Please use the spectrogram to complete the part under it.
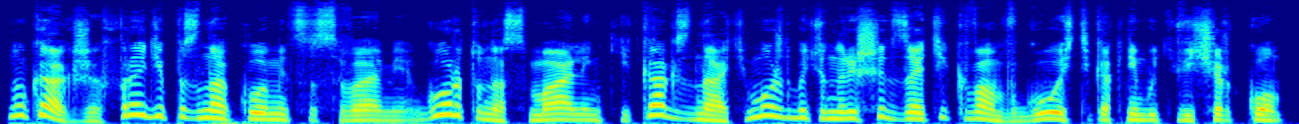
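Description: A possessed mother who coaxes in a sweet, calm voice while hinting at menace, as a male narrator puts her on. Her speech is smooth and unhurried, on a dry, close recording. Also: a little high, no room sound. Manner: sugary, calm, coaxing.

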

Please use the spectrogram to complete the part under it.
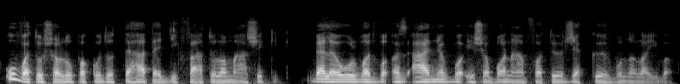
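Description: A man reading an audiobook aloud in a steady, even storytelling manner. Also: on the low side, muffled recording. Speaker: audiobook narrator.

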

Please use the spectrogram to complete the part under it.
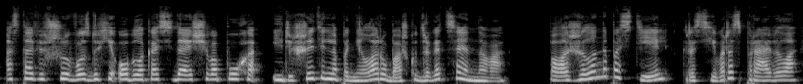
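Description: Expressive woman narrating an audiobook. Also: fairly high pitch. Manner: expressive, voices the characters. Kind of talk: first-person audiobook narration.

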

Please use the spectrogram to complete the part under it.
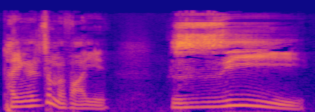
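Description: A man teaching English pronunciation on a radio lesson, explaining patiently step by step and repeating sounds slowly to demonstrate them. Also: mid-range voice, sing-song, a little mellow, no echo.

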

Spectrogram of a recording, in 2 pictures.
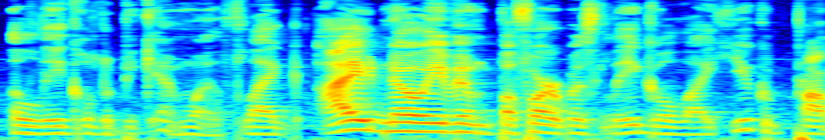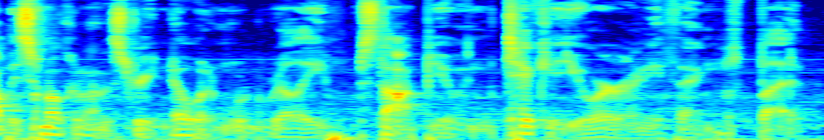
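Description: A man's voice: medium pitch, expressive, fairly quick, vocal fry, few pauses, fairly bright tone, slight background noise. Man hosting a casual podcast. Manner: informal, peppered with "like". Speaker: podcast host.

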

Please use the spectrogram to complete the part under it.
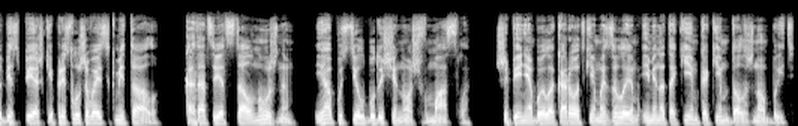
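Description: Male narrator, first-person audiobook, steady delivery, low voice, dry studio sound. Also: no echo.

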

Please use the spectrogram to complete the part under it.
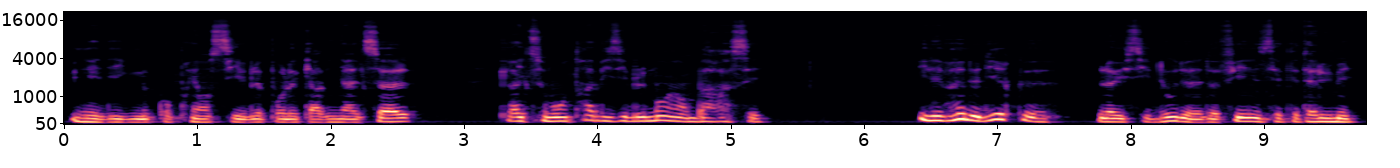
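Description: A man narrating a classic novel as an audiobook in even, measured storytelling. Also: fairly low pitch, breathy edge.

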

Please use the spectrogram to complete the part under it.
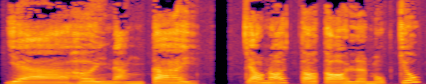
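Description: A woman voicing a hard-of-hearing elderly landlady who speaks in a slow, lamenting, folksy way. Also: medium pitch, no echo, studio quality. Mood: lamenting, gossipy.

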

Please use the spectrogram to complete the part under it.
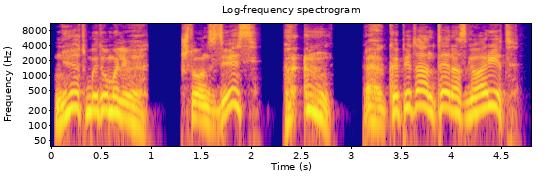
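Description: A man voicing a young male envoy who reports in a rapid patter. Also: high-pitched, big pitch swings, slightly rough, no echo, clean studio sound, pitched above the performer's own voice, full character voice. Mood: rushed.

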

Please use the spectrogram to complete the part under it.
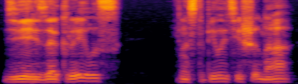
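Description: A man narrating an audiobook in a measured, even way. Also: low voice, dry recording, clean studio sound. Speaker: audiobook reader. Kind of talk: scripted narration.

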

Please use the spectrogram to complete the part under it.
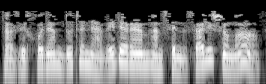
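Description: A woman voicing a kind, lonely old man in a radio bedtime story. He talks softly and slowly, with a husky edge. The sound is dry and dull, like an old radio broadcast. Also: low voice, dry recording. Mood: gentle.

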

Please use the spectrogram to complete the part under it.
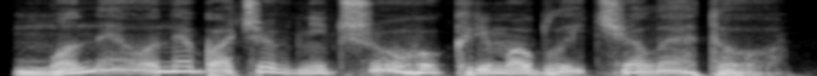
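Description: A man reading an audiobook as narrator, brisk and expressive. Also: a little high, gravelly, slightly rough, no room sound, clean studio sound.

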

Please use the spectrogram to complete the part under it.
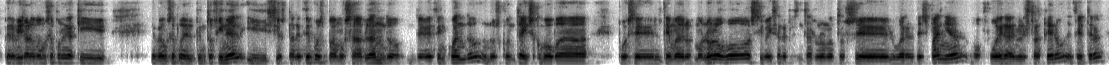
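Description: A male radio host with a low, dark, mellow voice talks in a friendly, rambling way. The recording sounds dull and lo-fi. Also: fairly quick. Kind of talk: casual interview hosting.

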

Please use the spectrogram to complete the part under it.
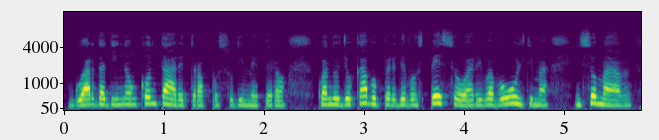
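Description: A doubtful, sharp-tongued housemaid, as a woman reader puts her on. She grumbles and sounds sarcastic in a mellow, warm voice. The recording is dull and lo-fi. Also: mid-range voice, fairly even intonation, fairly quick, close to an everyday voice. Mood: grudging.

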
